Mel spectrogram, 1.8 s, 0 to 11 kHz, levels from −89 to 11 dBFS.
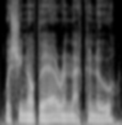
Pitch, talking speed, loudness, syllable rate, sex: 95 Hz, 230 wpm, -17 LUFS, 5.6 syllables/s, male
